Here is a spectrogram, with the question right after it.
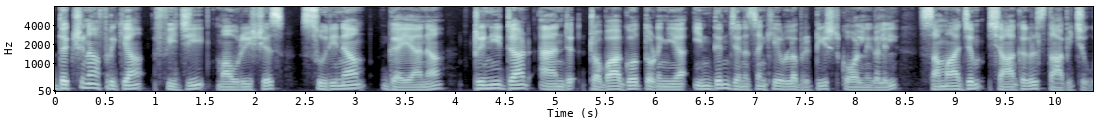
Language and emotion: Malayalam, neutral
